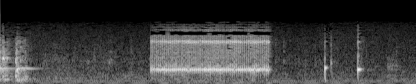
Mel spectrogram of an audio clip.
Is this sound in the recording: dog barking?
no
